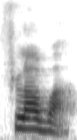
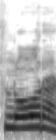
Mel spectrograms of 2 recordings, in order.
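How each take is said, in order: First: It sounds like 'flower'. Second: It sounds like 'floor'. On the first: The speaker calls it right. "మనం మామూలుగా ఫ్లవర్ని ఎలా పలుకుతాం?" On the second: The speaker calls it wrong. "మనం ఏమంటాం? ఫ్లోర్ అంటాం. అది ఫ్లోర్ కాదు"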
